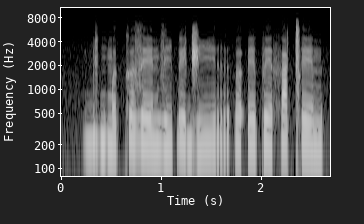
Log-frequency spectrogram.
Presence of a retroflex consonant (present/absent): absent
